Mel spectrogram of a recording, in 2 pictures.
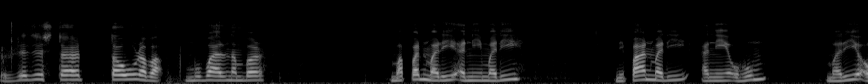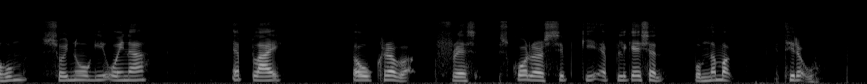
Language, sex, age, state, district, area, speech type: Manipuri, male, 30-45, Manipur, Kakching, rural, read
